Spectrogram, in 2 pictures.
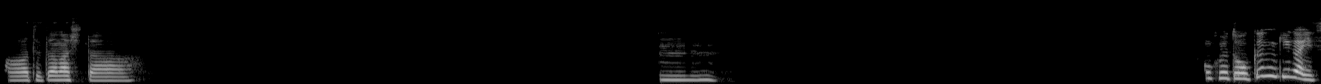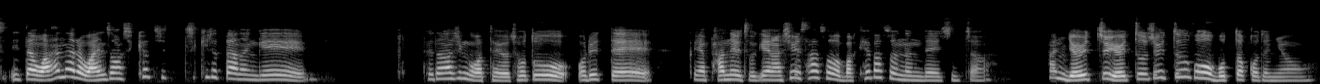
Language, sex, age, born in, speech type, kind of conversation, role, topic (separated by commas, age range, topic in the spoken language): Korean, female, 20-24, South Korea, conversation, unstructured, none, 취미를 하면서 배운 것 중에서 가장 재미있었던 점은 무엇인가요?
